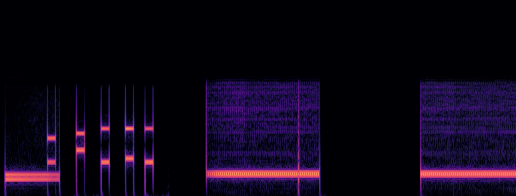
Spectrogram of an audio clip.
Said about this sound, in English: All right, well, I'm going to dial his phone number and see if we can find out why, okay?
